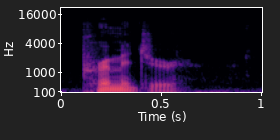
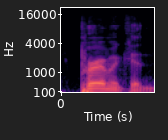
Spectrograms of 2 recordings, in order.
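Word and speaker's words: Proenneke: There's a guy I'm going to get his name wrong. It's like Preminger, something like that. Uh and he in the 60s Dick Premakin. Premakin, that's it.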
